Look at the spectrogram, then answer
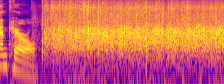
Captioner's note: clapping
